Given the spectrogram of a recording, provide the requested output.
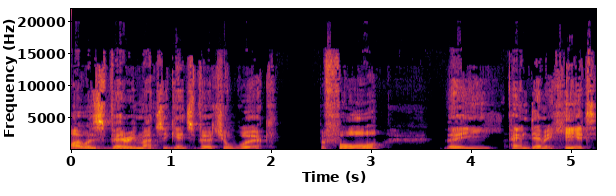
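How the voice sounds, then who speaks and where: Someone with an Australian accent speaks at a moderate pace with ordinary pitch variation, on a very clean recording with a silent background. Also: man. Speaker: leadership coach and author. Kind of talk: podcast interview.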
